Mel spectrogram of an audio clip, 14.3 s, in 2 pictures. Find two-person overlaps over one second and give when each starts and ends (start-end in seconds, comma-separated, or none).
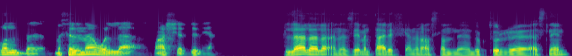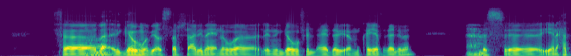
none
